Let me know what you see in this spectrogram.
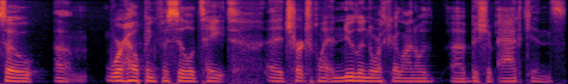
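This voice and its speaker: In a monotone, flat delivery, a man with an American accent speaks at a moderate pace, his medium-pitched voice dark and mellow on a very clean recording with a silent background. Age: 20s. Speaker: minister. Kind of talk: interview podcast conversation.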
